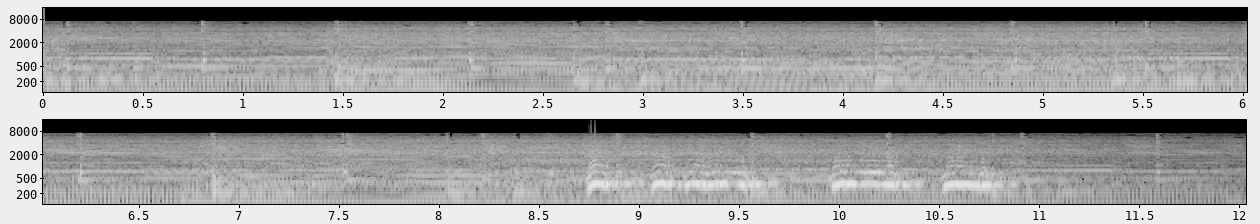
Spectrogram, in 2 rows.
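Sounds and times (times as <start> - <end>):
guitar music: 4.2 - 11.6
owl hooting: 8.7 - 11.0.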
